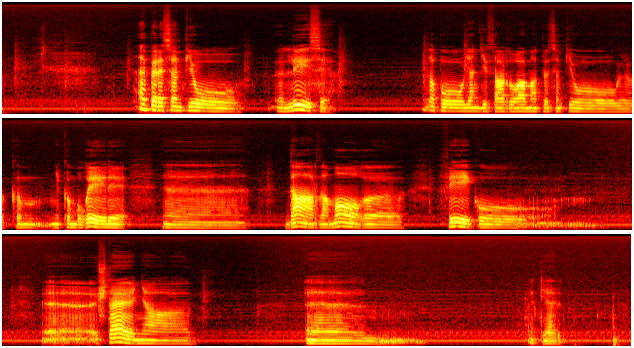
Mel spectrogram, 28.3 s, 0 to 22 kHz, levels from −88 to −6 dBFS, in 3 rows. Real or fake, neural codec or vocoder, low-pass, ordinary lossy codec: real; none; none; none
